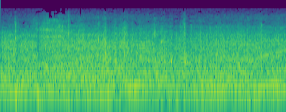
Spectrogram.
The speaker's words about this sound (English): The men departed to their various vans. They boarded them, the engines started up, and the vans pulled off. To the casual bystander, it was merely a fleet of window-cleaning vans off to a rather big job.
